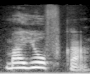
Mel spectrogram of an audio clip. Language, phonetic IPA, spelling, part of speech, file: Polish, [maˈjufka], majówka, noun, Pl-majówka.ogg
